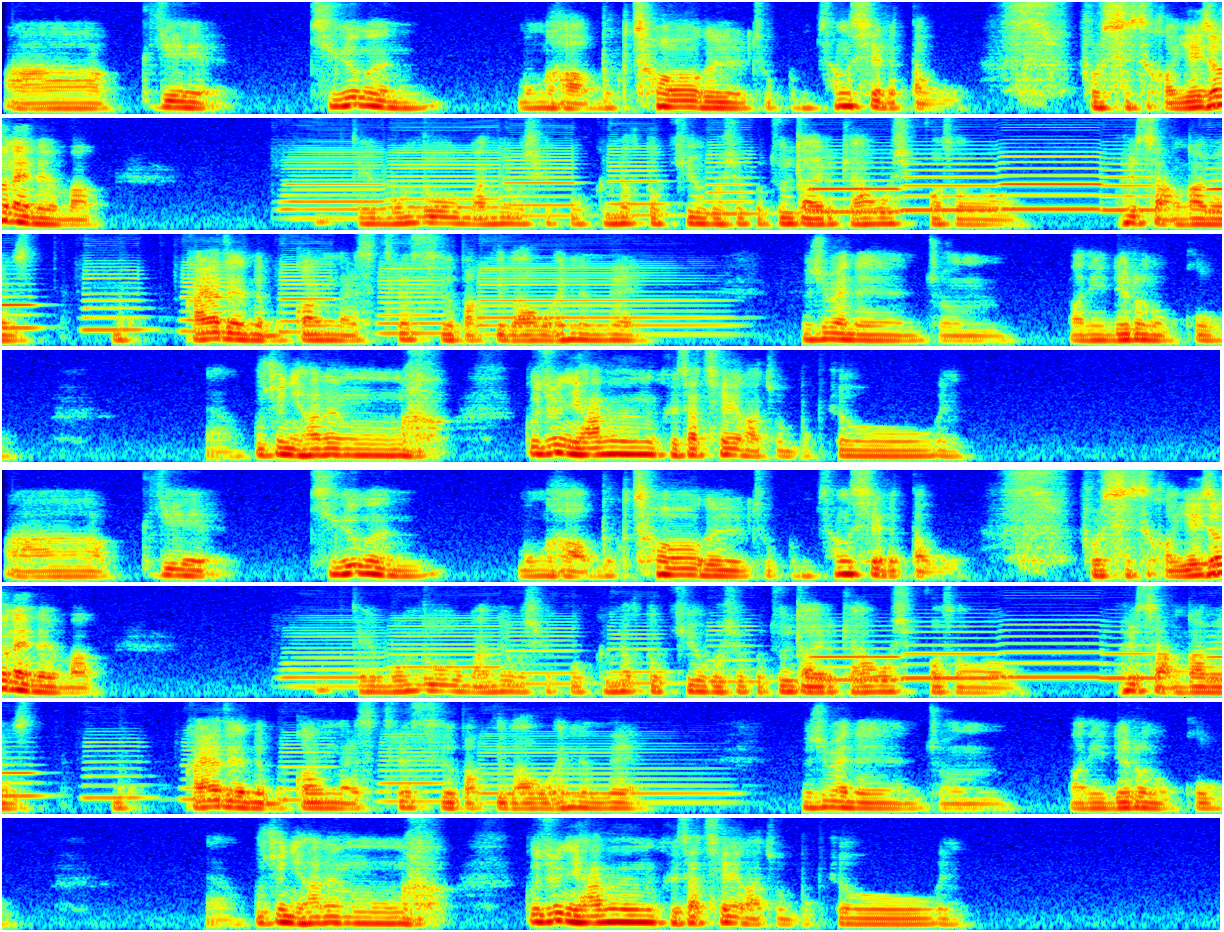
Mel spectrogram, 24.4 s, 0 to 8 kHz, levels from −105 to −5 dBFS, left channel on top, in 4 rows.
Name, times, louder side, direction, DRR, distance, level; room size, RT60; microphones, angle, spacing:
voice 1, 0.0-1.1 1.5-2.2 2.6-6.6 7.7-11.2 11.7-12.3 12.7-12.9 13.1-15.4 16.2-17.2 17.5-18.3 19.3-23.1, equal, 10° left, 0.8 m, -22 dB
Wind instrument woodwind instrument, 7.5-15.9, left 3 dB, 85° left, 0.7 m, -29 dB
3.7 x 3.2 x 2.4 m
head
